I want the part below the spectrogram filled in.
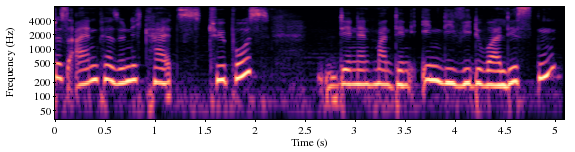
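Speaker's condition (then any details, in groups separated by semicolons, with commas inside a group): No condition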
